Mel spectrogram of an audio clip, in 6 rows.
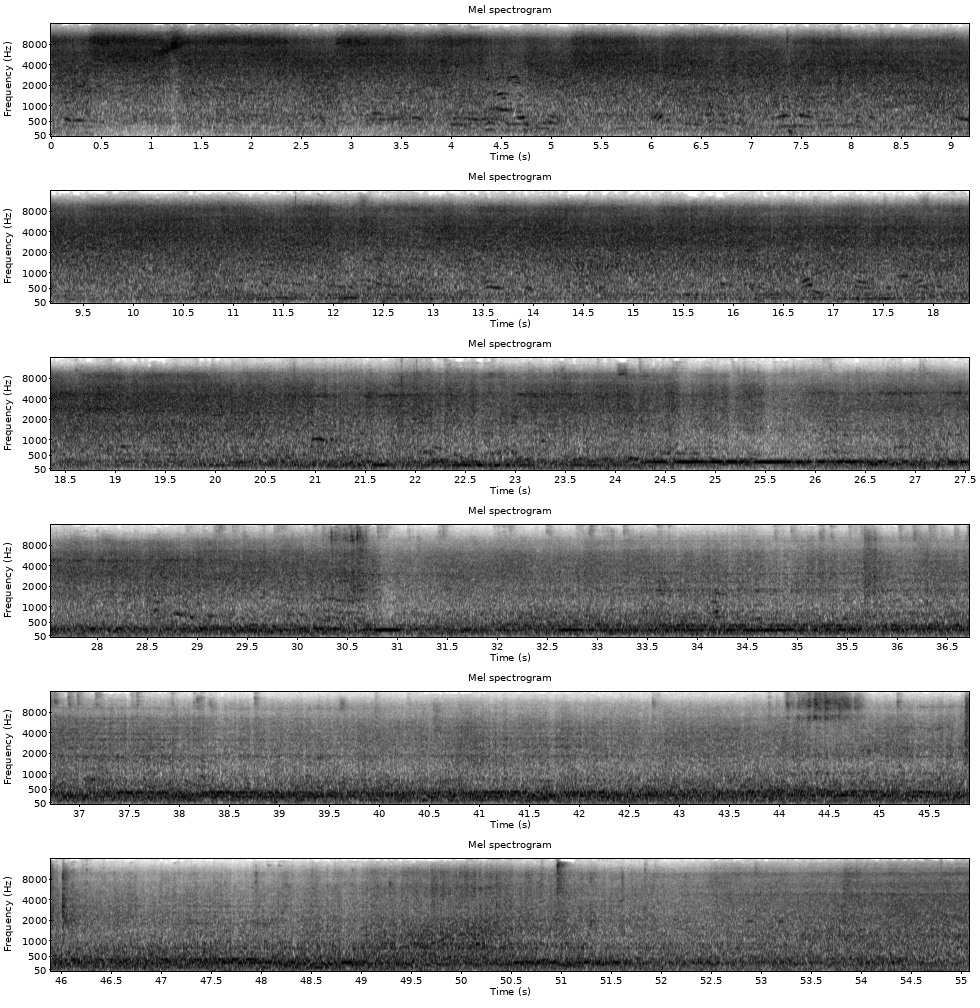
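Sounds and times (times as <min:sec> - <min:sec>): diesel locomotive engine running: 0:00.0 - 0:55.0
train wheels clicking over rail joints: 0:43.9 - 0:52.0.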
